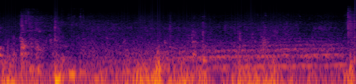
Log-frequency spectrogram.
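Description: Wind buffeting the microphone on a fishing boat, a loud low rumble with a few short knocks, and a faint steady whine in the second half.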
